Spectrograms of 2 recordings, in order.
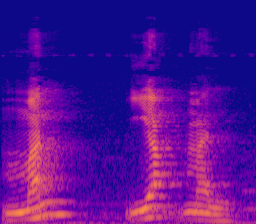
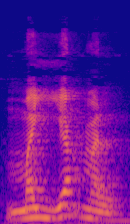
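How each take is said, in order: First: The n is pronounced clearly before the y. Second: The n merges into the y with nasalization. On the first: The speaker calls it right. "dibaca idhar" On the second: The speaker calls it wrong. "tidak dibaca may ya'mal"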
